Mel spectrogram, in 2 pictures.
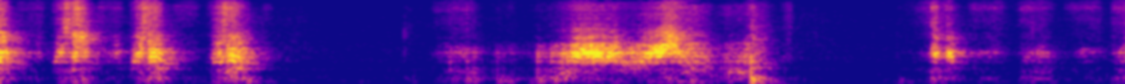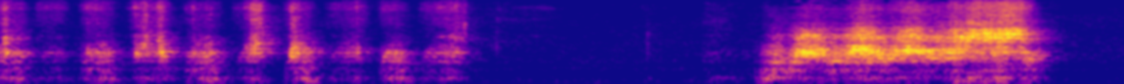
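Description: A wooden stick scratches along the lower part of a small, flat paper scratch art card coated in black wax. Quick, dry scratching strokes come in bursts, with longer, louder scraping rubs around the middle and near the end, producing a rough, bright rasp.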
